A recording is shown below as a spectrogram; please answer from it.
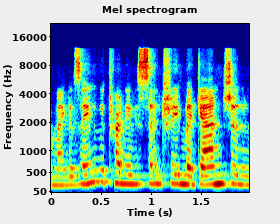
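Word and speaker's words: Meanjin: of Brisbane um uh mein you'll recognize from um you know an important cultural magazine of the 20th century Mangan seems to be emerging as the new um more correct pronunciation um but we are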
